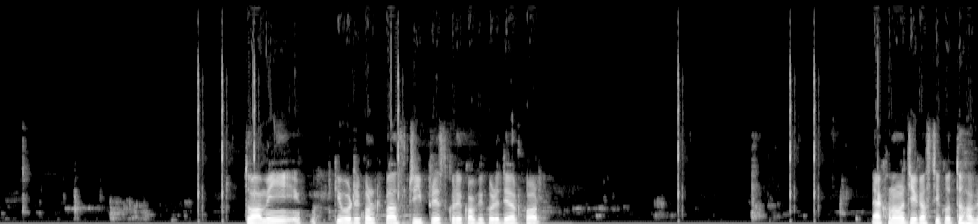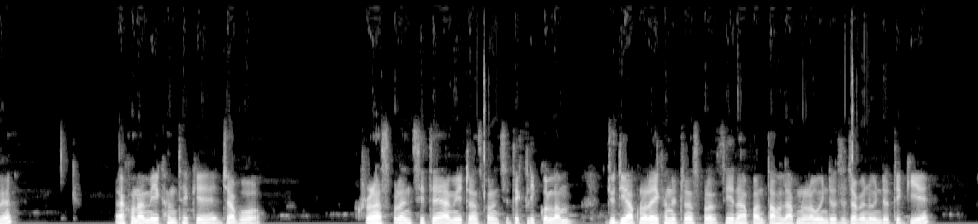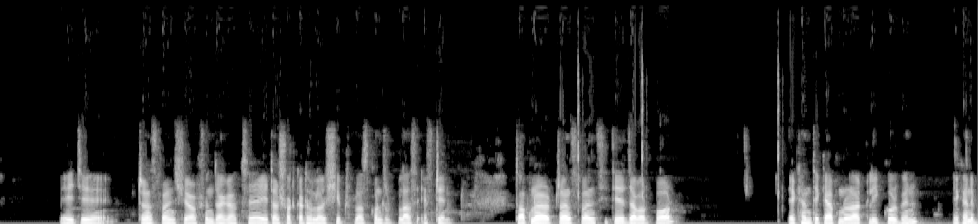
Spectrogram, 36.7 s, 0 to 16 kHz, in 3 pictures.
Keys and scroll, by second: 0.8 ctrl+z.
